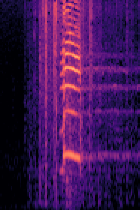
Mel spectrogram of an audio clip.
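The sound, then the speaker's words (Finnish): A swan gives one loud honk after a short burst of whooshing, flapping noise, and the call's tone lingers and fades slowly. No one speaks. “Joutsenia.”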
